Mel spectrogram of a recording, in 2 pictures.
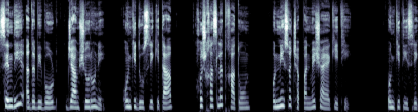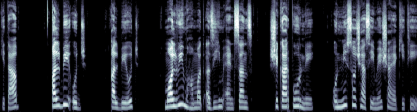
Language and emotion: Urdu, neutral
